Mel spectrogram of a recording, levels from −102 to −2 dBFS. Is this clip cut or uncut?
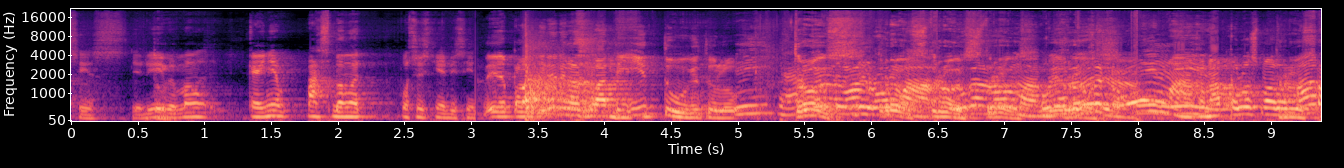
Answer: cut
